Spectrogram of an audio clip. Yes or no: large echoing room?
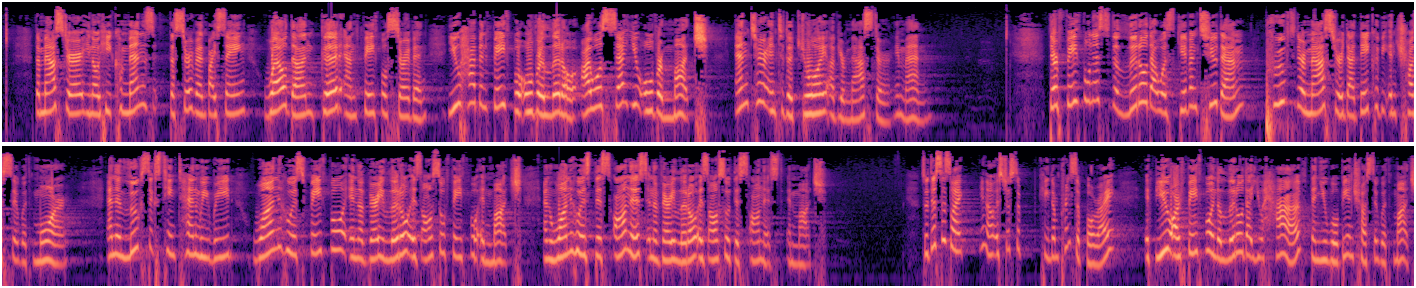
yes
